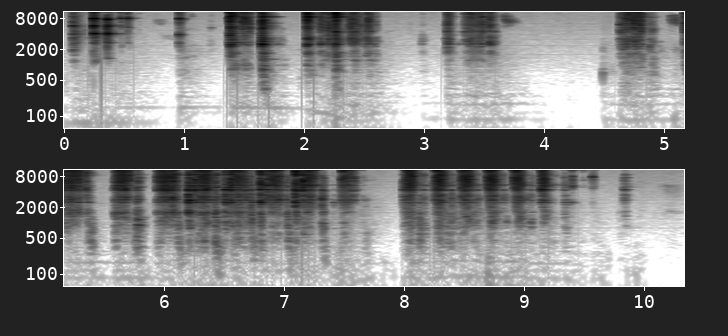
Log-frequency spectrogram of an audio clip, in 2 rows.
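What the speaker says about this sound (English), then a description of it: "So I'm going to take the nuts off first." Nuts being spun off bolts on a 2023 Kioti RX7320 tractor with a ratchet, giving bursts of quick metallic clicking in short runs separated by pauses, close and fairly loud with no talking.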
